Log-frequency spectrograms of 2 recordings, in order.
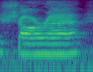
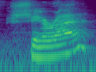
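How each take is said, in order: First: The first syllable does not sound like 'share'. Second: The first syllable sounds like 'share'. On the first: This is how other people say the name. The speaker calls it wrong. "Some people say Shara" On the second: This is how the name's owner says it. The speaker calls it right. "That's how my parents pronounced it, and that's how I pronounce it"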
